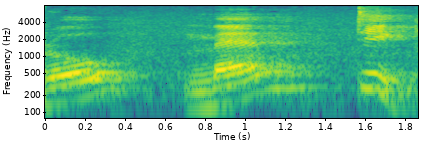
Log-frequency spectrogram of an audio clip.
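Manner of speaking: Romantic slow, man pushed forward; stress on MAN. Shown as a demonstration. Teacher showing students the stressed romantic, slow and emphatic. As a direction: draw out romantic, hitting man hard. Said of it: "man শব্দের অর্থে stress থাকার কারণে".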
